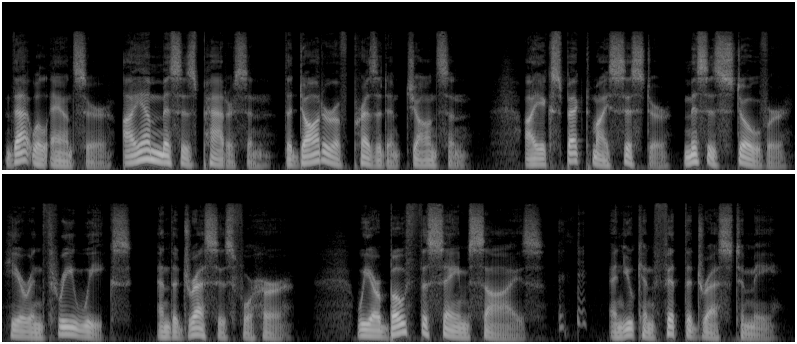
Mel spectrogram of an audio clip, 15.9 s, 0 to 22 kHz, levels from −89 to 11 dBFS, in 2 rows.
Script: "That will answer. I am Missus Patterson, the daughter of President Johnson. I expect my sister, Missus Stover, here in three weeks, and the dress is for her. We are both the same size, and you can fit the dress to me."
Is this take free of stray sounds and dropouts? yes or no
no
